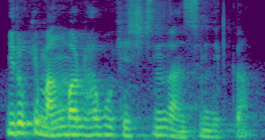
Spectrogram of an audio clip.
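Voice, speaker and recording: A pastor preaching a Sunday sermon at a church service, pressing the congregation with repeated rhetorical questions and slowing down to stress key phrases. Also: male voice, fairly high pitch.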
